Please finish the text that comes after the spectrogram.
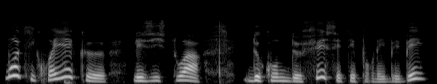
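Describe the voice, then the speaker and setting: A woman voicing an excited, bossy little princess girl in a storybook tale, gushing and insistent. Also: sits low, measured pace, dry recording, highs cut off. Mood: amazed.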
